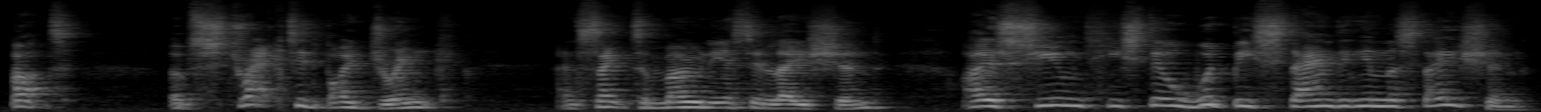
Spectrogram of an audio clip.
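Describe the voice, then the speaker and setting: A man reads a dramatic rhyming monologue in a slightly high voice. His storytelling is theatrical and deliberate, and the room adds a clear echo around him. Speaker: actor reading a monologue.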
